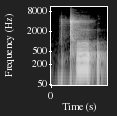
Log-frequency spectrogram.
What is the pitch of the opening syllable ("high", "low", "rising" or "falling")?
falling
